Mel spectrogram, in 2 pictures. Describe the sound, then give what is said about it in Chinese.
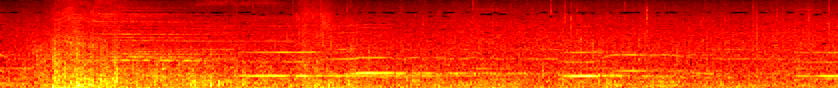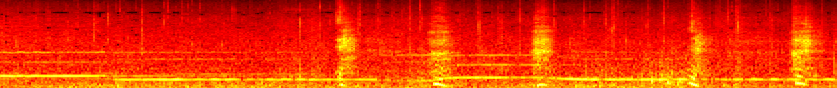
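Heavy rain pours down suddenly, just after stars and moon were visible, in a steady, dense hiss, with a few sharp thunder cracks near the end and faint sustained tones lingering underneath. “奇怪，方才还能瞧见星星月亮，怎么突然就下雨了？ 这么大的雨，咱们还是回去吧。”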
